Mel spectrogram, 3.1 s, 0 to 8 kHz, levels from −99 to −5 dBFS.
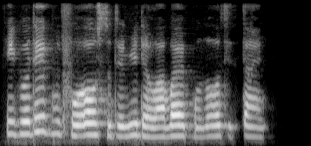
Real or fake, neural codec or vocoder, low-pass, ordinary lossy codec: fake; codec, 16 kHz in and 24 kHz out, 1.1 kbps, FireRedTTS-2 codec; 7.2 kHz; none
